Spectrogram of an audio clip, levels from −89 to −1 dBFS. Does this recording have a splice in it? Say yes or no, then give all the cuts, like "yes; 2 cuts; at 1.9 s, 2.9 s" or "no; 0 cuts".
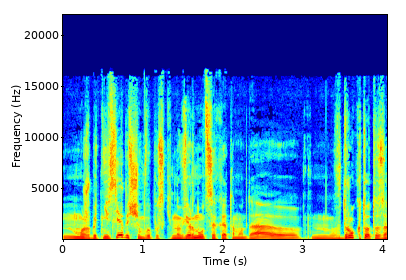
no; 0 cuts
